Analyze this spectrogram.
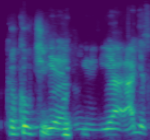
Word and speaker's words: Kikuchi: Is how you say his name? Chikuchi? Chikuchi? How You you say? say Kikuchi.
